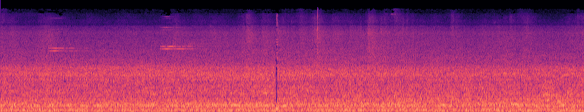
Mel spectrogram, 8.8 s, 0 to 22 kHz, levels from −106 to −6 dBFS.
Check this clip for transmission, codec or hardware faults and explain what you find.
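One codec fault is audible. From 4.09 to 4.16 s, damaged data in a compressed stream makes the decoder misread the frames there and lose sync, producing a brief glitch.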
